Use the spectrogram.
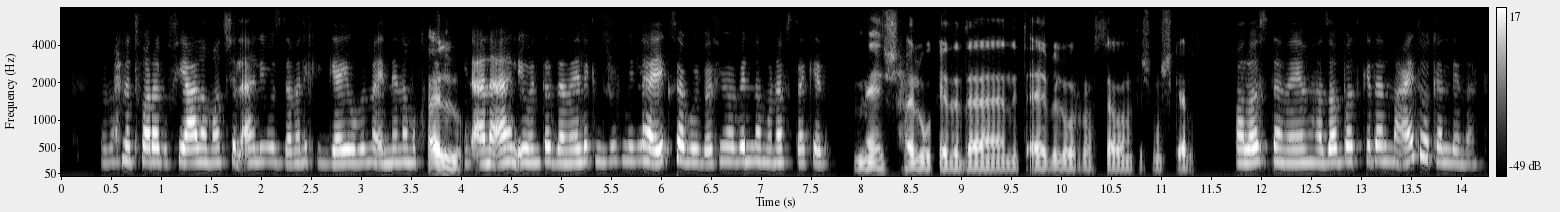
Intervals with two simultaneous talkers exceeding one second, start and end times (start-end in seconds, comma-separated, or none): none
